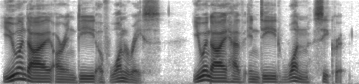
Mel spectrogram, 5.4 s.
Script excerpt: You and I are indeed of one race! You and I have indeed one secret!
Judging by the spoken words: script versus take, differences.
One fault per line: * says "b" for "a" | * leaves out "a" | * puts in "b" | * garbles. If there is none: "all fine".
all fine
